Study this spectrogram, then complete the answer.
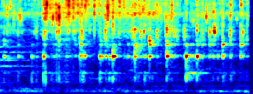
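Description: Three cardamom pods fry in hot ghee, giving a close, busy sizzle with crackles and light stirring scrapes.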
